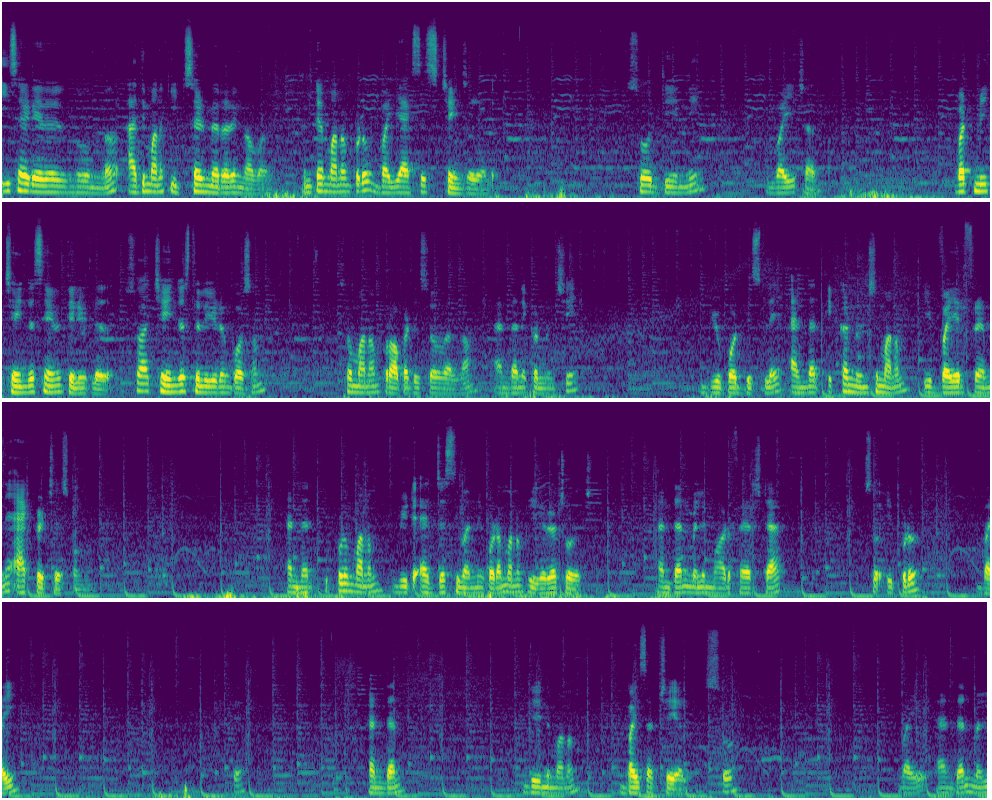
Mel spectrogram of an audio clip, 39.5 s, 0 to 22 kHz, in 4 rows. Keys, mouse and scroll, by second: 1.4 click, 2.4 middle click, 4.5 middle click, 6.4 click, 7.6 click, 9.7 middle click, 11.8 click, 13.5 click, 16.5 click, 19.3 click, 20.6-20.9 scroll up 1, 21.1 shift+middle click, 21.9 middle click, 23.2-23.6 scroll up 2, 23.7 middle click, 26.3 click, 27.8 scroll down 1, 27.9 middle click, 28.4 scroll up 1, 29.4 click, 30.1 scroll down 1, 30.4 middle click, 32.4 scroll up 2, 32.7 shift+middle click, 33.4 scroll down 1, 33.5 middle click, 34.3-35.0 scroll up 1, 37.0 click, 39.3 click.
